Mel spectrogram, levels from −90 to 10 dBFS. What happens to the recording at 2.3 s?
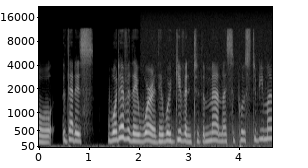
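A video or display buzz runs from 2.03 s to the end: a screen or video cable couples into the audio, adding a 75 Hz field-rate buzz with hash, roughly 25 dB under the speech.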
